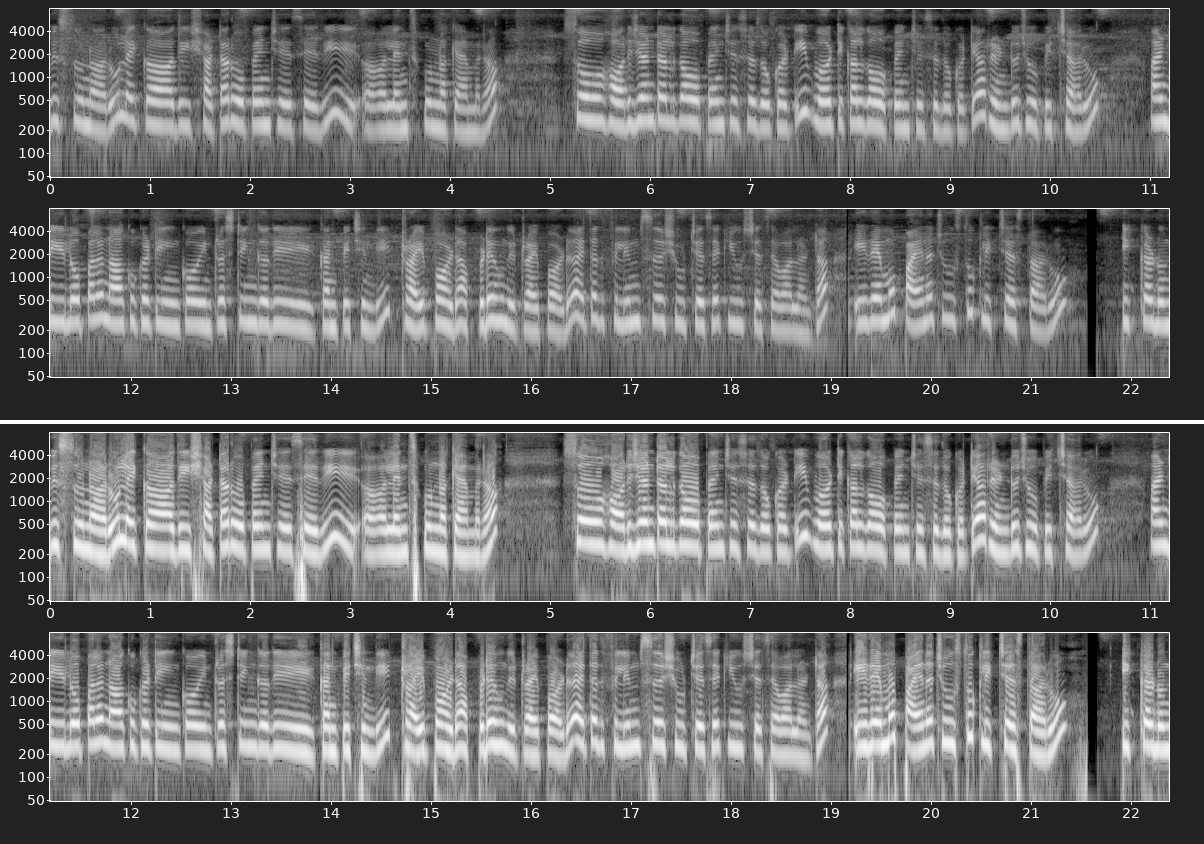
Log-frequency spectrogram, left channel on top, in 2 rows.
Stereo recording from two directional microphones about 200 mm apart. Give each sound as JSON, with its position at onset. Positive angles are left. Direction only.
{"t": 0.0, "sound": "speech", "side_deg": -45}
{"t": 5.2, "sound": "speech", "side_deg": -35}
{"t": 19.2, "sound": "speech", "side_deg": -50}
